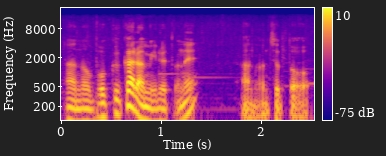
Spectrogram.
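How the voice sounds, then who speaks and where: A man's voice: low voice, big pitch swings, moderate pace, faint music behind. A man with a Kansai Japanese accent chatting casually on a stream, hesitant and full of fillers, laughing often.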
